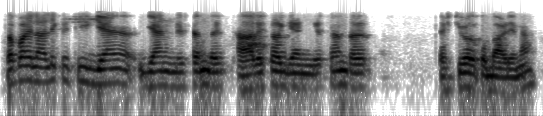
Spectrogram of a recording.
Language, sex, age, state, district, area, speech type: Nepali, male, 18-30, West Bengal, Kalimpong, rural, conversation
